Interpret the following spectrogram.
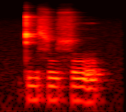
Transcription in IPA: ʈ i ɬ u ɬ o

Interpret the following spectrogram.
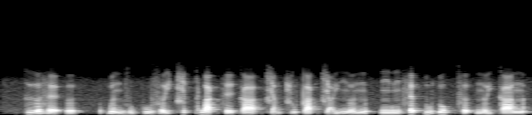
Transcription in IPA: k ɨ˧ ə̯ z ɛ˧˩ ʔ ə˨˩ t̚ | ɓ ə˧˩ n z ṵ˧˨ k u˧˩ z ə˨˦ j t͡ɕ ə˦˥ t̚ k w a˦˥ k̚ s e˨˦ k aː˨˩ t̚ t͡ɕ a̰˧˨ n t͡ɕ u˧ t̪ a˦˥ k̚ t͡ɕ a̰˧˥ j ŋ ə˨˦ n | ŋ u˧ ŋ s ɛ˦˥ p̚ ɗ u˨˦ ɗ o˦˥ p̚ s ə˨˩ t̚ n ə˧˩ j k a˧ n

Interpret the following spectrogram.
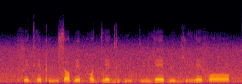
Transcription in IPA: f ɛ˨ dʱ ɛ˧ pʼ ʉː˨ s ɒ˦ ɓ ɛ˧ bʱ ɔ˦ d k l ɛ˦ ɡ ʉ˦ ɓ uː˨ k ʉː˧ j ɛː˦ ɓ ø˨ bʲ ø˨˦ r ɛ˧ f ɔː˧

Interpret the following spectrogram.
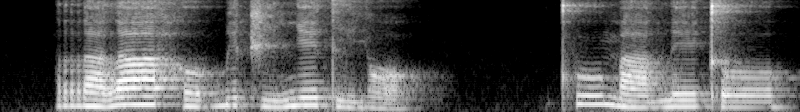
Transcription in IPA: r a˨ l aː˦ h o˨ ɡ͡b ɪ˦ t͡ʃ i˨ ɲ eː˦ t i˨ j ɔ˨ | kʰ uː˦ m aː˨ n eː˦ kʼ oː˦

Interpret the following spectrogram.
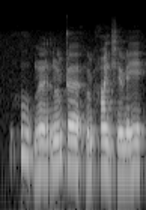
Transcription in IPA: h uː˥˨ b œ̃ː˧ r ũ˧˥˧ ʈ œː˥˨ h ũ˧˥˧ ɳ h ɑ̃˥˨ lʲ xʲ œ̃˧ ɳ e˧˥˧

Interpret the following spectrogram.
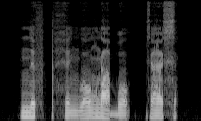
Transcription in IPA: n ɛ˥ f pʰ ɛ˩ ŋ l ɔ˥ ŋ a˩ ɓ ɔ˩ kː æ˥ x

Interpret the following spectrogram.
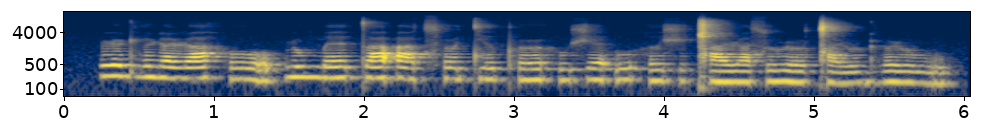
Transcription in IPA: ɭ ə ɖʱ ə ɳ a ɭ a h o | ɳ u m ɛ t̪ a ʔ a t͡sʰ ə˞ tʲ ə pʰ ə˞ h u ʃ ɛ ʔ u h ə ʃ ə ǁ a ɭ a s u ɭ ə˞ ǀ a ɭ u ɖʱ ə˞ ɭ u

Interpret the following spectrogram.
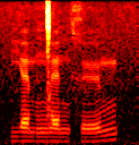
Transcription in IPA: j ɛ m ŋ͡ǀ ɛ n x ʏ m

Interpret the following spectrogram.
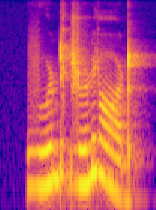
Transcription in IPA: v uː ɳ ɖ ɨ ɡ ʐ u ɳ j ɔː ɖ

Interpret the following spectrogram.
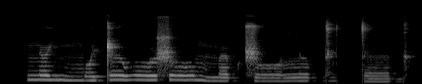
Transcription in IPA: n œ˦ j mː o˧ j ʈ əː˦ w oː˦ ʂ oː˦ mː œ˨ b ʈ͡ʂ oː˨ lː ɵ˧ b d ə̤˦ tː əː˨ ɡ

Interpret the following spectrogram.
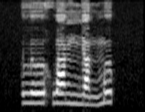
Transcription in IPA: l əː˧ h w a˧ ŋ ɲ a˨˩ n m ə˦˥ p̚

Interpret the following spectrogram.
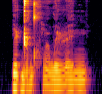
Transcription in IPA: i˥ ɖ õ˩˥ d xʷ æ̃˧ w e˧ ɭ e˥ ŋ

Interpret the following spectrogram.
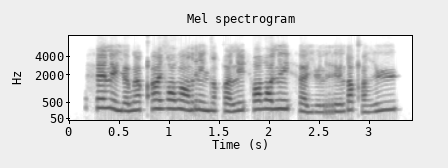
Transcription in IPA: h ɛ˦ l ɪ˨ j ə˧ w ĩ˦ qʼ ə̃˦ i̯ z ɨ˦ ðˤ ɛ̃˨˦ r ĩ˧ dʲ ə̃˧ q ɨ˨˦ l i˦ h i˦ ðˤ ɜ˦ lʲ ə̃˦ i̯ h ɜ˨ j y˨ l r ɨ˨˦ l ɾ ɜ˨ qʼ ə̃˨ z y˦

